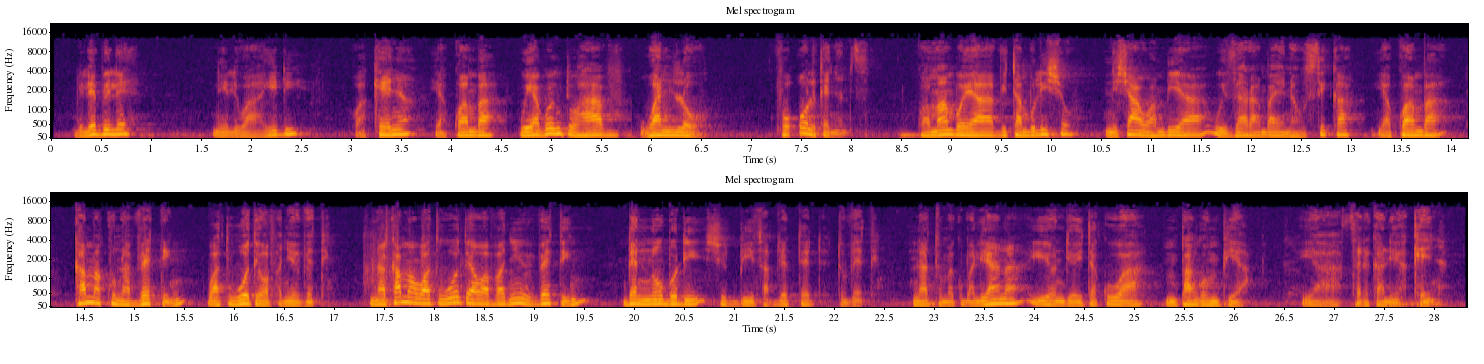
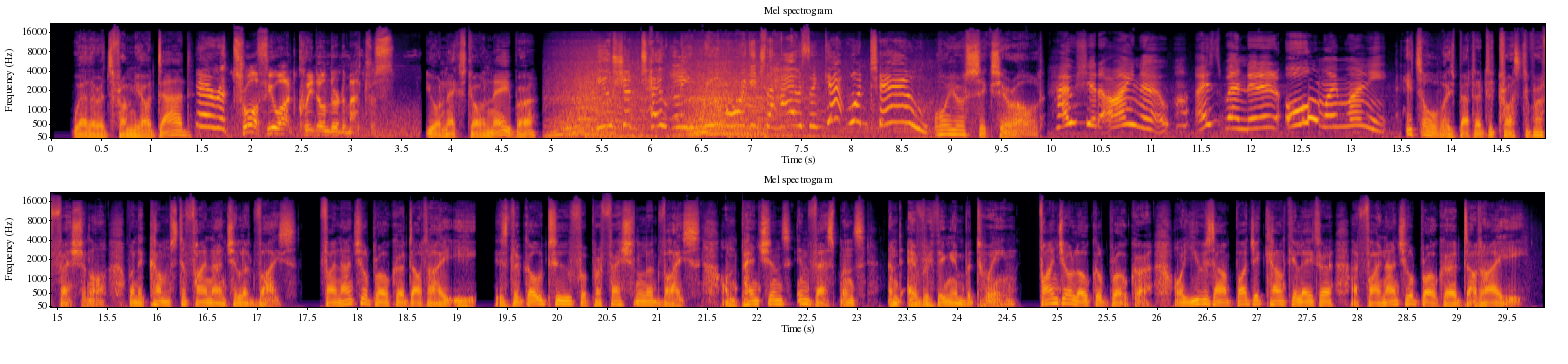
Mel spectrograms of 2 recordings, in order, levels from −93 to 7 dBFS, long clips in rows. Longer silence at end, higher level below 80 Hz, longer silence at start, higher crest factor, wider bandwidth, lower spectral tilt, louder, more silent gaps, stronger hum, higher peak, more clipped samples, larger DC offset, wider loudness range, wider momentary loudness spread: about the same, 0.2 s vs 0.2 s; second, -44 dBFS vs -32 dBFS; about the same, 0.25 s vs 0.2 s; about the same, 16 dB vs 12 dB; second, 13.5 kHz vs 19 kHz; first, -6.5 dB/octave vs -4.5 dB/octave; about the same, -17 LUFS vs -17 LUFS; neither; neither; first, 0 dBFS vs -6 dBFS; neither; neither; about the same, 4 LU vs 3 LU; first, 12 LU vs 6 LU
